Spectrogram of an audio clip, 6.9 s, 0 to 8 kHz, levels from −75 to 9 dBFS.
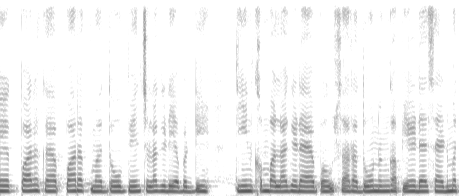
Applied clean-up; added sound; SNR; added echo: none; none; none; none.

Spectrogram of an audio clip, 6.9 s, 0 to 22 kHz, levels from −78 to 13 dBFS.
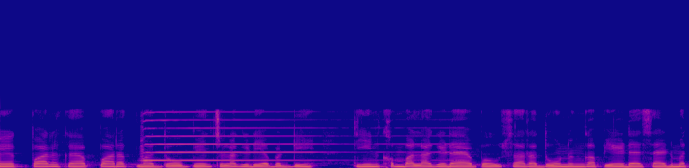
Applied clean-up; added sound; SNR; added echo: none; Bowed string instrument; 10 dB; none.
